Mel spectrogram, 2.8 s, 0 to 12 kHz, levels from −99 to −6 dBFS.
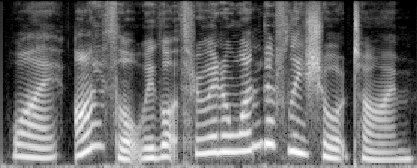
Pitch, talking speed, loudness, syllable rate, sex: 265 Hz, 235 wpm, -14 LUFS, 5.5 syllables/s, female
